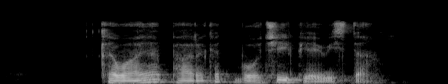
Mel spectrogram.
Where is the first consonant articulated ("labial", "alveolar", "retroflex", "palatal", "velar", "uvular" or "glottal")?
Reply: velar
